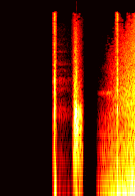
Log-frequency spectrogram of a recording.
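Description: Sound effects of an animated like-and-subscribe button: a mouse click a little before halfway, a short pop just after it, then a rising whoosh with a deep rumble near the end.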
